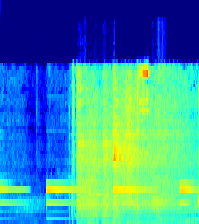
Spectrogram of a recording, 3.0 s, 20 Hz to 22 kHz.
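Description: A 2016 Subaru Forester engine cranks and catches after a CVT solenoid replacement, a chime tone beeping first, then a loud close start that settles into a steady, slightly rough idle.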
